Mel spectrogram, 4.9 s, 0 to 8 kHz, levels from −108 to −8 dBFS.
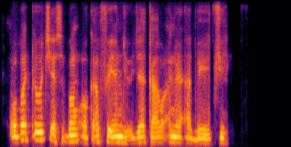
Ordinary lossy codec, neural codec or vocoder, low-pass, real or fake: Opus, 32 kbps; codec, 16 kHz in and 24 kHz out, 1.1 kbps, FireRedTTS-2 codec; 7.2 kHz; fake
